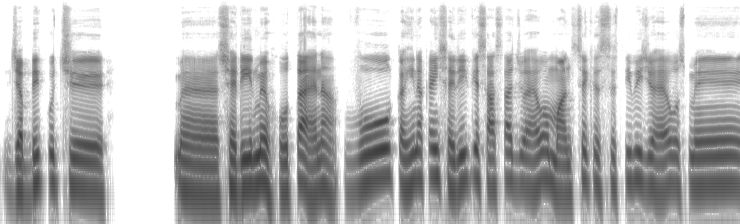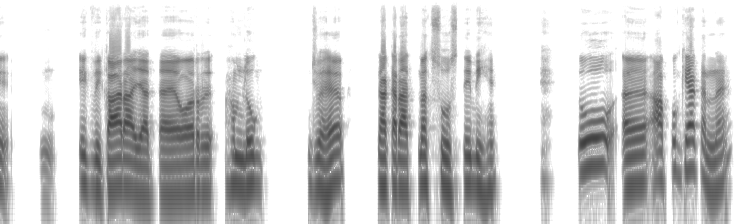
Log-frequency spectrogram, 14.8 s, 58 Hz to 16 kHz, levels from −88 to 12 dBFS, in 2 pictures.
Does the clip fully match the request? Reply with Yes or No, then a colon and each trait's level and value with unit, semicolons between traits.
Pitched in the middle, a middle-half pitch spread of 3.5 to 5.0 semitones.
No: medium, 150 Hz; average, 2.8 semitones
